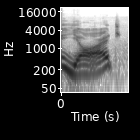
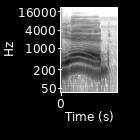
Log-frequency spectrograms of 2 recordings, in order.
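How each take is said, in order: First: The r sound is clearly pronounced. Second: The r sound is dropped. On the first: "we don't say yard, okay? That's Y A R D" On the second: "drop letters"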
